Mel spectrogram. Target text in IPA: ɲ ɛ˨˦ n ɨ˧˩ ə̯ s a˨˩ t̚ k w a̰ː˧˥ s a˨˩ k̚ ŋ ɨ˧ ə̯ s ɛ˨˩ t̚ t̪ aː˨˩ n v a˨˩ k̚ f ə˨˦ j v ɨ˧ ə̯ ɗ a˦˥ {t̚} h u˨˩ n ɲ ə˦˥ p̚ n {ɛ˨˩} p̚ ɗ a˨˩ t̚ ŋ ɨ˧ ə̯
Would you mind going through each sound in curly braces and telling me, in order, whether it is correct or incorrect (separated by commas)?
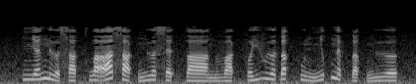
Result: correct, correct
